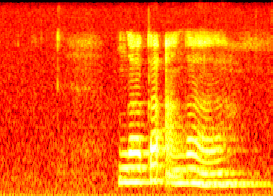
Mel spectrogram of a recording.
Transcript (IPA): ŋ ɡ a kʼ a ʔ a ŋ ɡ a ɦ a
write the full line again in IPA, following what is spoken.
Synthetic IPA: ŋ ɡ a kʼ a ʔ a ŋ ɡ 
